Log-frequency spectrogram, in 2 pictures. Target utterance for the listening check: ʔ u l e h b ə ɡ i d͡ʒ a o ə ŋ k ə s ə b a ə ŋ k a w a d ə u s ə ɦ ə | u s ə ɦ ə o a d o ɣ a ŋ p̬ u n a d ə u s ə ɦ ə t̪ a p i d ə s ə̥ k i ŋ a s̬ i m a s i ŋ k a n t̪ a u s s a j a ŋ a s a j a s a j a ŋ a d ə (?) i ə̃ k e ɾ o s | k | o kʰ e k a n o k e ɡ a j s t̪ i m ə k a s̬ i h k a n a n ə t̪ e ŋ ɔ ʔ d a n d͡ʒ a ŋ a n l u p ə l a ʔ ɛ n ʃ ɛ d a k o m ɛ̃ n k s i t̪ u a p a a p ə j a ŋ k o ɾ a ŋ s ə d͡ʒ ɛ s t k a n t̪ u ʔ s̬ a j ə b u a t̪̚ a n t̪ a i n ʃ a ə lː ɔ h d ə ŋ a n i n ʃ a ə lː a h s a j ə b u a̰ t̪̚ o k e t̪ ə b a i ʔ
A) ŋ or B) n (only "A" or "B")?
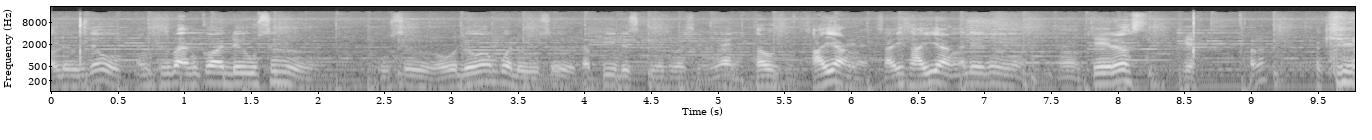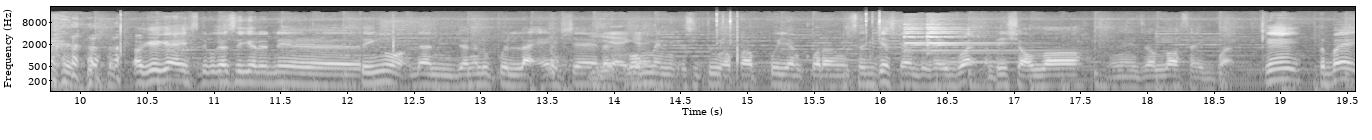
B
